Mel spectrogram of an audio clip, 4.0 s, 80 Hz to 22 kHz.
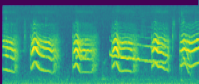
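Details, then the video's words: Purebred applehead Chihuahua puppies, AKC registered, give high, tonal whining cries that rise and then fall. Five drawn-out whimpers come roughly every 0.8 seconds, each with ringing overtones, over a faint low hum. "cute baby chihuahuas making cute noises"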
